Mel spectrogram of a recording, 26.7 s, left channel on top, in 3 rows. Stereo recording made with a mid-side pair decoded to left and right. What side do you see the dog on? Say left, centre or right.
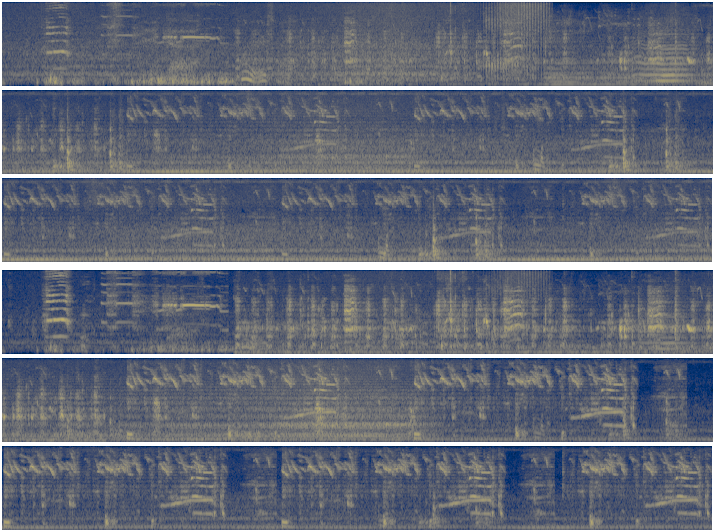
right.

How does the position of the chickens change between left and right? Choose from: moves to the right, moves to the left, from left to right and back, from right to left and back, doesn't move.
doesn't move.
